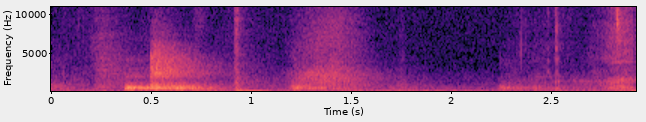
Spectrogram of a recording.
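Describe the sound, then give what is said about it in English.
A door at home swings shut with a brief swishing rush and a sharp click-thud, followed by a few softer rustling bumps; no one speaks. “Don't slam the door, please.”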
